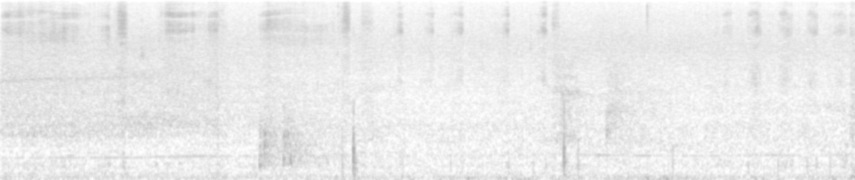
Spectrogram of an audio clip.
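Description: Pencil strokes scratching across paper while fountains are sketched in detail for a landscape drawing, a soft, steady rasp with a few sharper marks and taps, close and alone.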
